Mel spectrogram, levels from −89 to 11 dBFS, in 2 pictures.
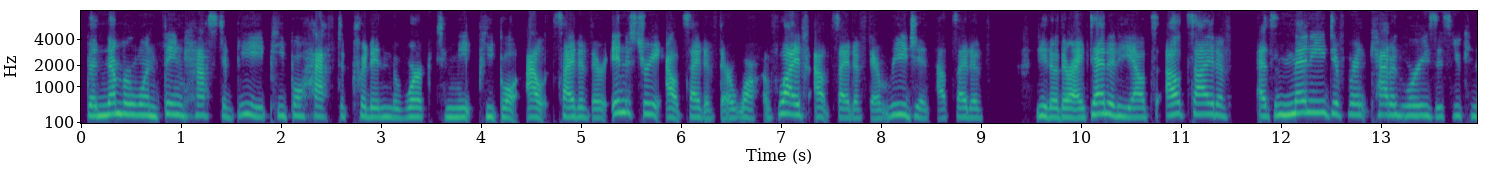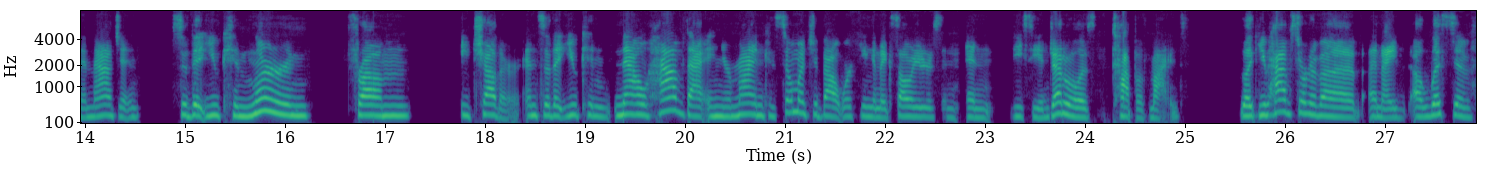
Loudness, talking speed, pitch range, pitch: -25 LUFS, 200 wpm, 195-235 Hz, 220 Hz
